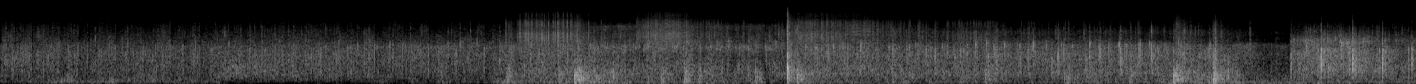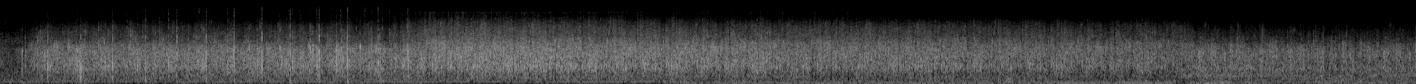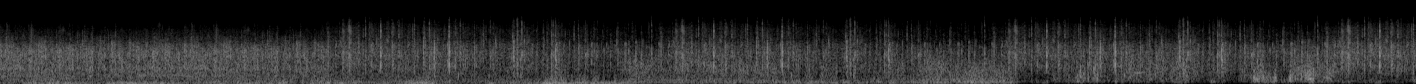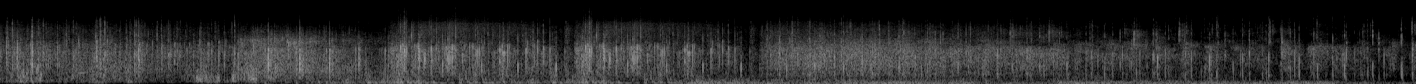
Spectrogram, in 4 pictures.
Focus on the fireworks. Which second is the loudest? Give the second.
8 s.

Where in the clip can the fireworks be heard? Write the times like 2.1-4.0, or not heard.
4.9-12.4.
